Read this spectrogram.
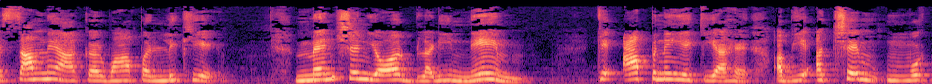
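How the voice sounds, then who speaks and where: A woman vlogger rants with fury and force, hurling insults at her critics. Her voice sits a little higher than most. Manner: mixes English phrases into Hindi. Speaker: YouTuber. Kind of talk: impassioned vlog rant.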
